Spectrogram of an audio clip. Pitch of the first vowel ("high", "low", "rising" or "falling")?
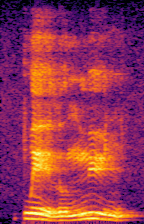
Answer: falling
